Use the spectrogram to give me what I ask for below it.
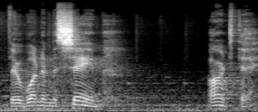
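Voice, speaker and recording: A man voicing a quiet, serious young warrior in a video game, thoughtful and understated. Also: lowish voice, fairly even intonation, moderate pace, lightly acted. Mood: grave, pensive. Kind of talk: scripted video game voice acting. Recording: echoey reverb, music behind.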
